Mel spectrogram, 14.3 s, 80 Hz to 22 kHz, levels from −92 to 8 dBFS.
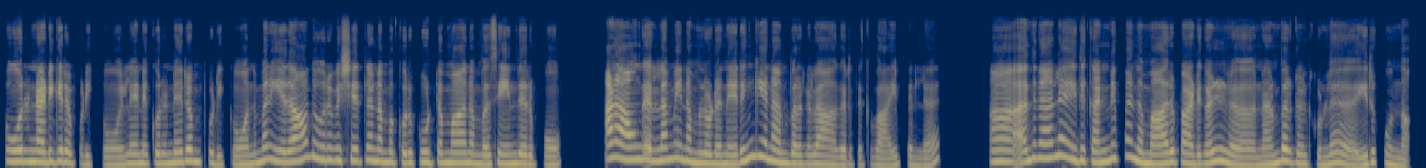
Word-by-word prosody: ஒரு 260 0 +3
நடிகரை 245 0 +4
புடிக்கும். 190 -2 -7
இல்ல, 210 - -2
எனக்கு 220 0 -2
ஒரு 220 - -2
நிறம் 250 +1 +2
புடிக்கும். 190 -3 -4
அந்தமாரி 260 +9 -1
ஏதாவது 280 +8 +2
ஒரு 290 -1 -1
விஷயத்துல, 275 +1 -1
நமக்கு 240 -2 -1
ஒரு 230 - -2
கூட்டமா 230 -1 0
நம்ப 205 -2 0
சேர்ந்திருப்போம். 205 -3 -1 0.5
ஆனா, 345 +1 +6
அவுங்க 300 0 +2
எல்லாமே 295 +4 +1
நம்பளோட 225 -4 +1
நெருங்கிய 330 - +1
நண்பர்களா 210 -3 0
ஆகுறதுக்கு 180 0 -7
வாய்ப்பு 185 +4 -7
இல்ல. 165 0 -7 0.7
அ - - +1 0.3
அதனால, 335 +6 +1 0.2
இது 275 0 +1
கண்டிப்பா 300 +9 0
இந்த 245 -4 +3
மாறுபாடுகள் 225 +1 +2 0.2
அ - - 0 0.2
நண்பர்கள்க்குள்ள 210 -3 0 0.3
இருக்கும் 205 -7 -3
தான். - - -8
230 Hz, 150 wpm, -23 LUFS, 200-265 Hz, 0.7 s, ஆனா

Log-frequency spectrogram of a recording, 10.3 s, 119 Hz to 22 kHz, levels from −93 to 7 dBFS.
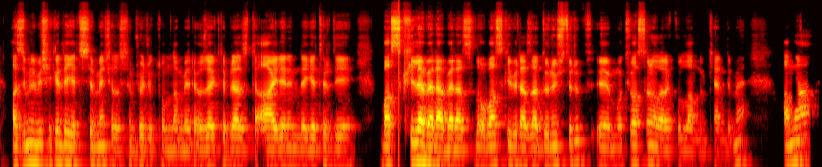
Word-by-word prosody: azimli 115 +3 -2
bir - - -4
şekilde 125 -1 -1
yetiştirmeye 115 0 0
çalıştım 105 -3 -8
çocukluğumdan 100 -1 -11
beri. 100 0 -6
Özellikle 110 +1 -3
biraz 105 0 -2
da - - -6
ailenin 105 +1 +1
de 105 - -2
getirdiği 105 +1 -6 0.3
baskıyla 115 +3 +8
beraber 105 -1 +4
aslında, 105 +1 -1
o - - -12
baskıyı 115 +1 0
biraz 110 0 -1
daha 110 0 -2
dönüştürüp, 120 +5 -1
eee, 110 - 0
motivasyon 120 +3 -3
olarak 105 -2 -4
kullandım 100 -1 -12
kendime 95 0 -12 0.4
ama 145 +7 -4
110 Hz, 160 wpm, -25 LUFS, 105-115 Hz, 0.4 s, baskıyla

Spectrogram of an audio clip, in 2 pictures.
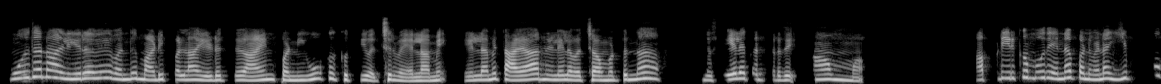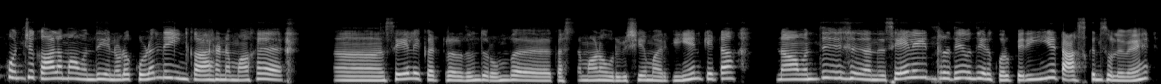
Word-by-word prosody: முதல் 310 +5 0
நாள் 310 -5 +1
இரவே 280 +3 0
வந்து 235 +2 +1
மடிப்பெல்லாம் 215 0 0
எடுத்து 200 +1 -3 0.2
அயர்ன் 220 +4 +2
பண்ணி 195 0 +1
ஊக்கு 265 0 -3
குத்தி 210 0 -2
வச்சுருவேன் 175 0 -1
எல்லாமே! 175 +3 +1 0.3
எல்லாமே 210 +5 +1
தயார் 225 +4 +3
நிலையில 215 -1 +1
வச்சா 200 +1 0
மட்டும் 220 +4 0
தான் 275 0 +2 0.5
இந்த 200 - -5
சேல 245 +4 +2
கட்டுறது 200 -2 -5 0.3
ஆமா. 205 -8 0 1.2
அப்பிடி 275 +3 -7
இருக்கும்போது 300 +1 -3
என்ன 285 +4 +1
பண்ணுவேன்னா, 250 -1 +1 0.2
இப்போ 355 +9 -12
கொஞ்சம் 315 0 0
காலமா 270 +1 +3
வந்து 230 +1 +1
என்னோட 220 +1 +1
குழந்தையின் 275 +1 +1
காரணமாக 210 0 +1 0.8
ஆ - - -2 0.5
சேலை 255 +2 +2
கட்டுறது 195 -3 -1
வந்து 205 +1 +1
ரொம்ப 200 +3 0 0.4
கஷ்டமான 190 +3 -2
ஒரு 180 - -1
விஷயமா 200 +1 -1
இருக்கு. 175 +1 -4
ஏன்னு 270 +1 -2
கேட்டா, 260 +2 +2 0.5
நான் 235 +1 +2
வந்து 250 +5 0 0.4
அந்த 210 -1 0
சேலைன்றதே 280 -1 +1
வந்து 275 0 0
எனக்கு 225 -5 0
ஒரு 200 - -4
பெரிய 240 +9 +1
டாஸ்க்ன்னு 215 +2 +1
சொல்லுவேன். 190 +5 +1
225 Hz, 140 wpm, -18 LUFS, 200-265 Hz, 1.2 s, தயார்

